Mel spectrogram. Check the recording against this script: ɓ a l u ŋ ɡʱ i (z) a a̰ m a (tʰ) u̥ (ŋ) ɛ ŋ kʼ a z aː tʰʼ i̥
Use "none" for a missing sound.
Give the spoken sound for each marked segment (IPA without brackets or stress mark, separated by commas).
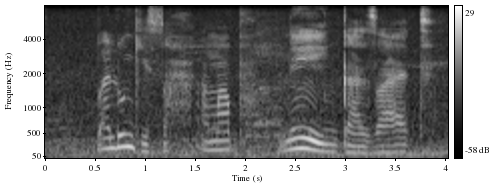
s, pʰ, n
